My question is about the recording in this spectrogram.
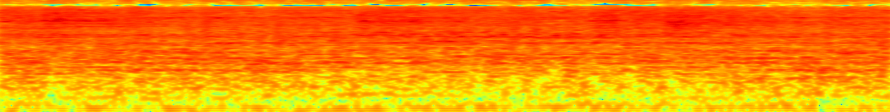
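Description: Live heavy metal band playing at full volume: heavily distorted electric guitars, bass and a drum kit in a dense, unbroken wall of sound.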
